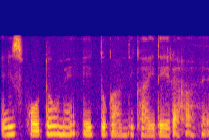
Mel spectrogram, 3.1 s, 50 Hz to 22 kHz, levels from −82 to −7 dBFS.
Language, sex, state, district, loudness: Hindi, female, Rajasthan, Jaipur, -18 LUFS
